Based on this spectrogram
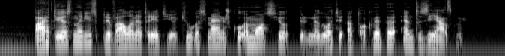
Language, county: Lithuanian, Vilnius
